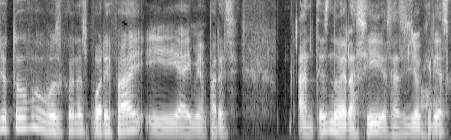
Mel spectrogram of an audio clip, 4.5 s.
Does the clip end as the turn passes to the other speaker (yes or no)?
no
